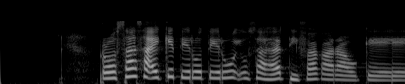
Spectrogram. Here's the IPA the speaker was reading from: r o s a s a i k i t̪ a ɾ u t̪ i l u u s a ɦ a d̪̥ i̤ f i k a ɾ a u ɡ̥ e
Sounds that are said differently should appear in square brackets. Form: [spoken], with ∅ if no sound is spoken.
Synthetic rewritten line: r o s a s a i k i t̪ [i] ɾ u t̪ i [ɾ] u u s a ɦ a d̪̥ i̤ f [a] k a ɾ a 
